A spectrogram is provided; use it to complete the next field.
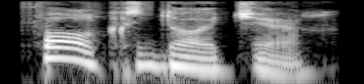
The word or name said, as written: volksdeutscher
